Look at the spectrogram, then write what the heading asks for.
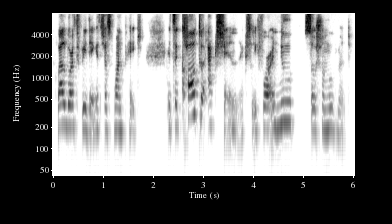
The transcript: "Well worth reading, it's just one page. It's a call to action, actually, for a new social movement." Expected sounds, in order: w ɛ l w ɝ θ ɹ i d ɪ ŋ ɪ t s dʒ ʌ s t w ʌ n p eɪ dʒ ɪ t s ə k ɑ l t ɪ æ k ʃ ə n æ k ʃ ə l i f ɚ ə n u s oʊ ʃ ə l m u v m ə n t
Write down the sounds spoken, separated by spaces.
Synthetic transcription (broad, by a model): w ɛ l w ɝ θ ɹ i d ɪ ŋ ɪ t s dʒ ʌ s t w ʌ n p eɪ dʒ ɪ t s ə k ɑ l t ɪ æ k ʃ ə n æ k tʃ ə l i f ɚ ə n u s oʊ ʃ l m u v m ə n t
